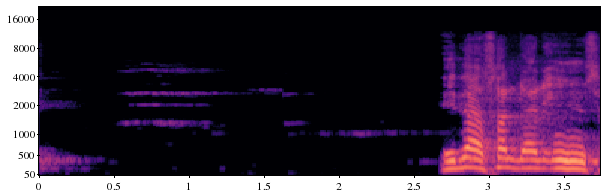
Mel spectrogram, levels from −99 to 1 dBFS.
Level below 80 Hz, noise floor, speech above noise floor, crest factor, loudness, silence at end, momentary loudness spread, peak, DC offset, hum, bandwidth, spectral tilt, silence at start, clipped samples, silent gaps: -72 dBFS; -77 dBFS; 53 dB; 16 dB; -26 LUFS; 0 s; 4 LU; -14 dBFS; under 0.1%; none; 12 kHz; -6.5 dB/octave; 2.7 s; under 0.1%; none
